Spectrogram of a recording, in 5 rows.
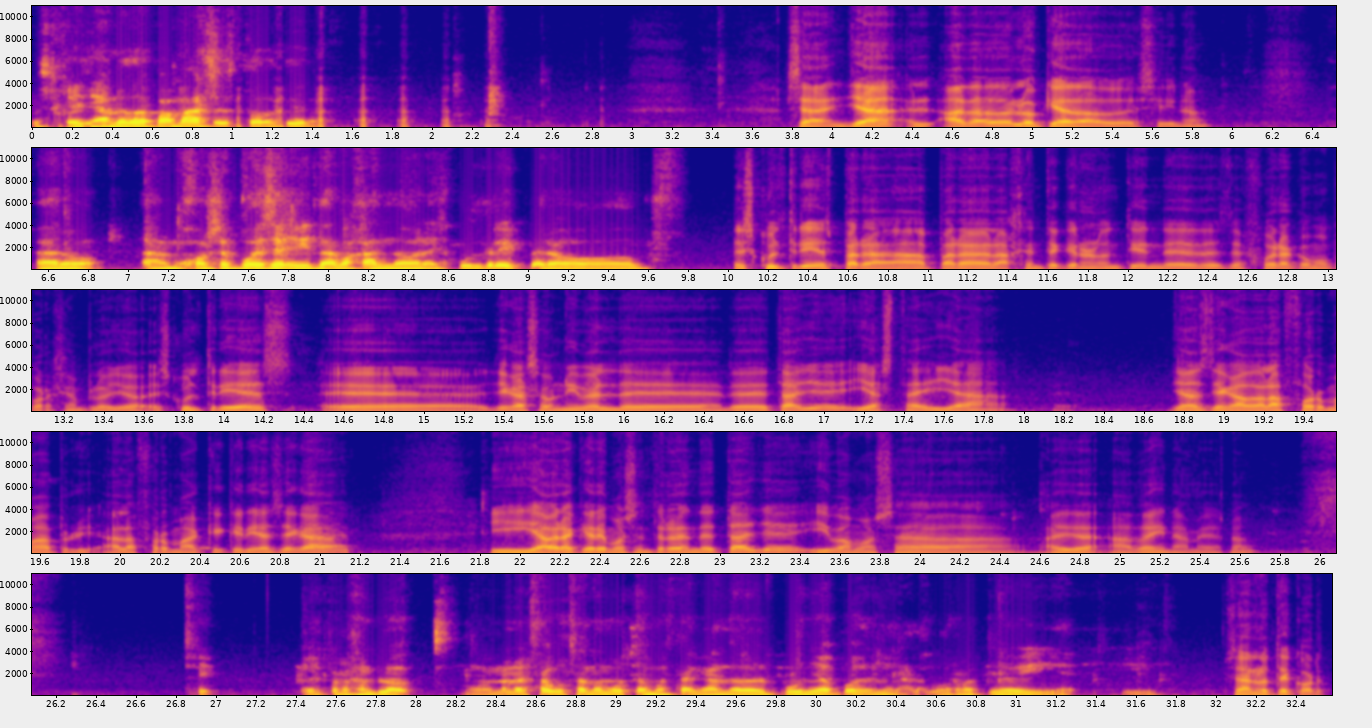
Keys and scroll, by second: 1.0 4, 2.3 super+z, 8.3-9.2 typing, 11.1 typing, 17.7 typing, 18.9 super+z, 23.4 s, 25.9 s, 29.3-31.0 typing.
